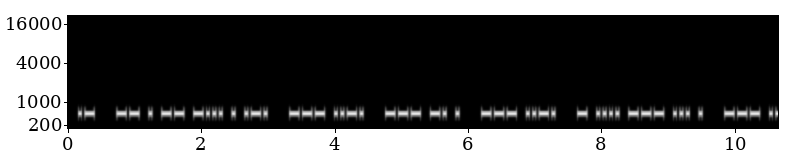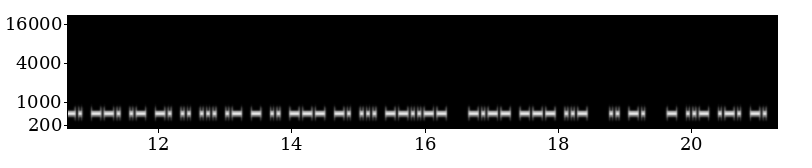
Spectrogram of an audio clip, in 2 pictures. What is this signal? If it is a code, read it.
Morse code, heard as a keyed tone, about 25 wpm, 600 Hz. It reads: A MEMBER OF ONE OF THOSE ORGANISATIONS, YOU IN TURN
